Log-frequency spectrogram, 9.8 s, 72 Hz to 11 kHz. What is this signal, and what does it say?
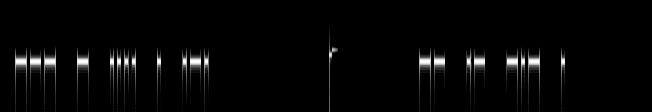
Morse code, heard as a keyed tone, about 22 wpm, spaced as for 16 wpm, 690 Hz. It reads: OTHER MAKE
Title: 2x Character Spacing - Top 100 Words - 22wpm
